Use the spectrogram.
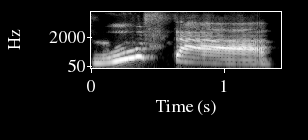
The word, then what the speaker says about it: Worcester: Yeah, we never say the name wrong, Ty, ever. It's Worcester.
